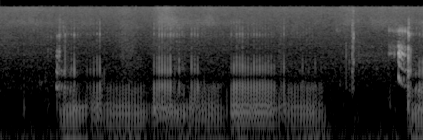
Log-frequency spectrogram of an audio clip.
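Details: Domestic cat, a female, recorded up close indoors purring as someone whispers nearby; a deep throbbing rumble comes in phrases of about a second with brief gaps between them, and a faint click sounds near the end.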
